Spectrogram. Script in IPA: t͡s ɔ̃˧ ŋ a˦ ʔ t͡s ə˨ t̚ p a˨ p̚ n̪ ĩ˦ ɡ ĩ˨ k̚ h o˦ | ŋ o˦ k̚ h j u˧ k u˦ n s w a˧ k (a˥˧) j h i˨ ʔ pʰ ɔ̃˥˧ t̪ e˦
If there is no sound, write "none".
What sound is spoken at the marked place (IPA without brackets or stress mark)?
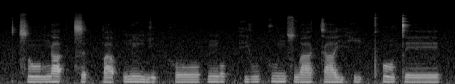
a˧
